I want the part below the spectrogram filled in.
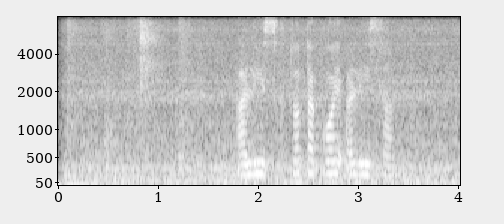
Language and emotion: Russian, neutral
